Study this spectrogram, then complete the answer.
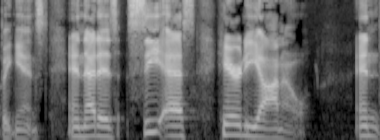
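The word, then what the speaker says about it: Herediano: B sports club here at Ianno so it's pronounced here D ah no here diono is alright did they get there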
